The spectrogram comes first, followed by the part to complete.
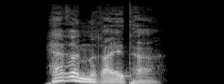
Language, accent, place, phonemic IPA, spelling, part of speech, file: German, Germany, Berlin, /ˈhɛʁənˌʁaɪ̯tɐ/, Herrenreiter, noun, De-Herrenreiter.ogg
- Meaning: gentleman rider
